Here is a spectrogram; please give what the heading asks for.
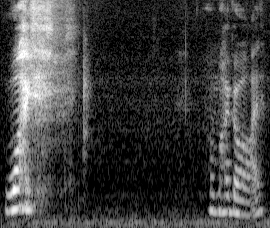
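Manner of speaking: ordinary delivery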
